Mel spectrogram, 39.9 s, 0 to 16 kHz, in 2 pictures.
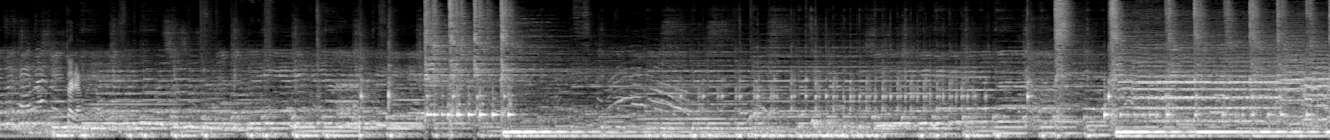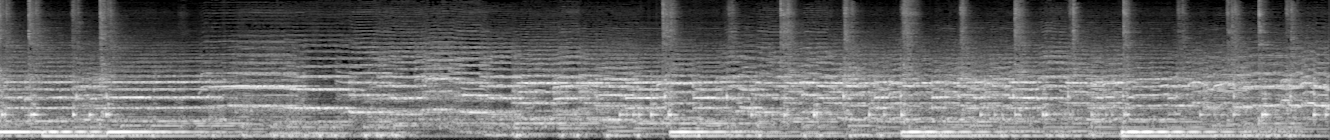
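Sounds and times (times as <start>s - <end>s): drums: 0.0s - 39.9s
suona shawms playing melody: 5.2s - 39.9s
cymbal crashes: 6.4s - 9.0s, 15.8s - 23.4s, 27.0s - 39.9s
gong strikes: 16.6s - 22.6s, 27.8s - 39.9s.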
